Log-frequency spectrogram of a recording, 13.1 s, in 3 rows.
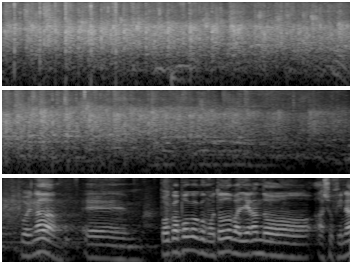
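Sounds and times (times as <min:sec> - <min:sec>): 
strong applause: 0:00.0 - 0:09.1
speech: 0:09.0 - 0:13.0.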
